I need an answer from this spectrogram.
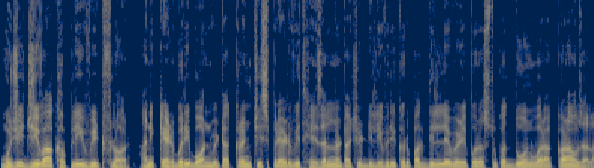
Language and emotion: Goan Konkani, neutral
